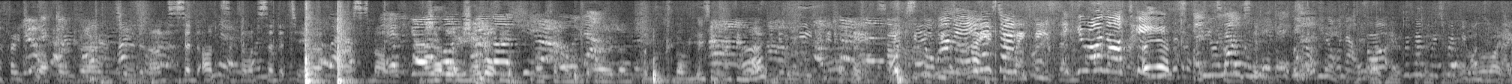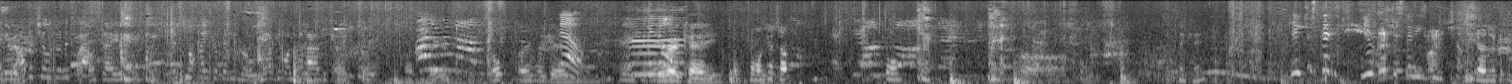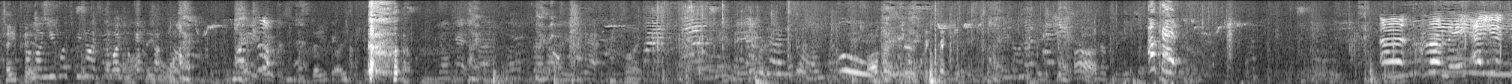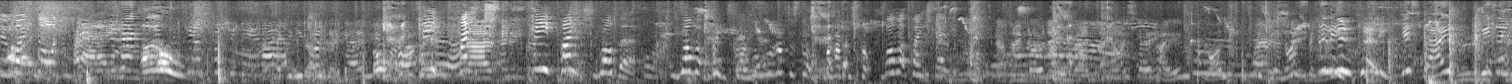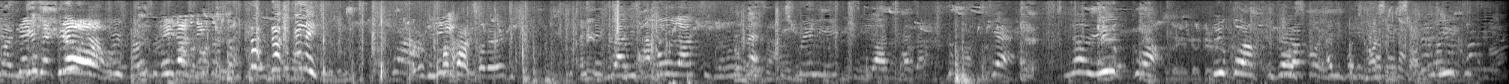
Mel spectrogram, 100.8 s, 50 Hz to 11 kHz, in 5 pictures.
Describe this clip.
Atmos from a playground. Children playing and parents talking.
Equipment used: Zoom H4 recorder internal mics
Location: Linton, UK
Date: 25/10/15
